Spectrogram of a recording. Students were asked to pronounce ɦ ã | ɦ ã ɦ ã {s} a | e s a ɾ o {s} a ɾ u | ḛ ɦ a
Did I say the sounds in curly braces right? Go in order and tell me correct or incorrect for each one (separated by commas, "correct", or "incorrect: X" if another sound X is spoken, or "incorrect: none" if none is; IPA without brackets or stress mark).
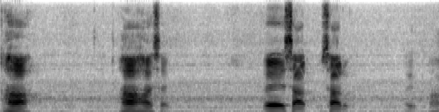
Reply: correct, correct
